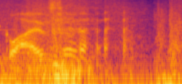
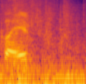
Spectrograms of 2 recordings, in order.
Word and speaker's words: glaive: Did you say glives? Player's forces Oh, that are under crap. attack. Yeah. Glaive. It's a glaive.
